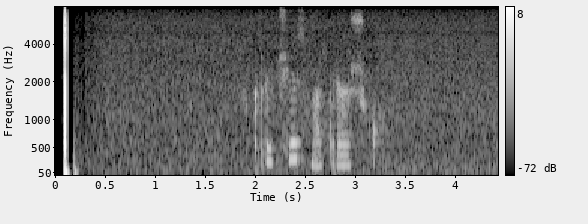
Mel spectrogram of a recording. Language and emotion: Russian, sad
